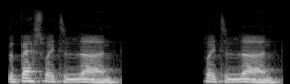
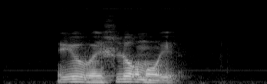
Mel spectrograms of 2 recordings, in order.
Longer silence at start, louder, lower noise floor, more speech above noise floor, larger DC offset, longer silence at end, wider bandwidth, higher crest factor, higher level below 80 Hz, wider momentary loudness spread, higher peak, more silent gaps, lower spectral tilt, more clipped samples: second, 0.1 s vs 0.6 s; first, -17 LUFS vs -22 LUFS; first, under -90 dBFS vs -62 dBFS; first, over 75 dB vs 42 dB; neither; second, 0.1 s vs 0.85 s; second, 12.5 kHz vs 15 kHz; about the same, 16 dB vs 18 dB; first, -46 dBFS vs -54 dBFS; second, 8 LU vs 16 LU; first, 0 dBFS vs -6 dBFS; first, 1.23-2.03 s vs none; about the same, -8 dB/octave vs -9 dB/octave; neither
